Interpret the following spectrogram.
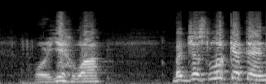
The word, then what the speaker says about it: Yahweh: of the name of Yahwa is Yah. But if someone goes around and say Yahweh Yahweh well that's not correct.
